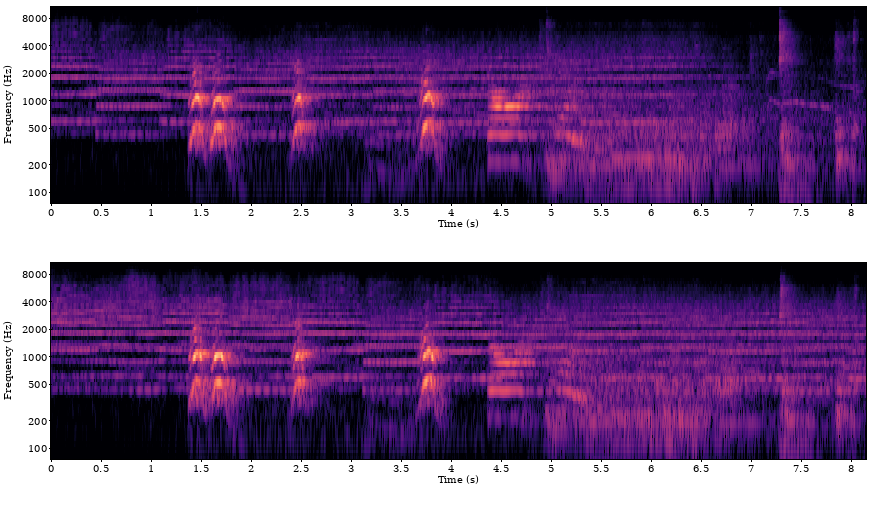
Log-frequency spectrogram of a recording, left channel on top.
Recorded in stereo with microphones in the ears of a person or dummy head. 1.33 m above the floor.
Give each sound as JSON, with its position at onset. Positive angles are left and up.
{"t": 1.4, "sound": "a dog barking", "side_deg": 20, "distance_m": 1.8}
{"t": 4.4, "sound": "a sliding door", "side_deg": 70, "distance_m": 5.5}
